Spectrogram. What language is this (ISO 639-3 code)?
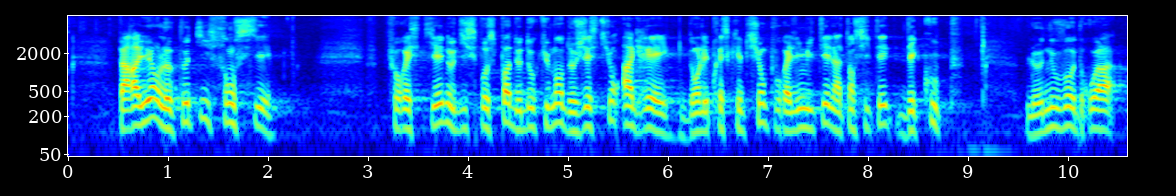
fra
